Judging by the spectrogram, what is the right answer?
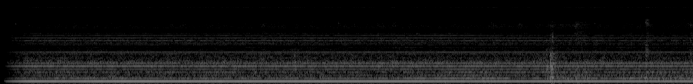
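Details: A nebulizer with a mouthpiece running.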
